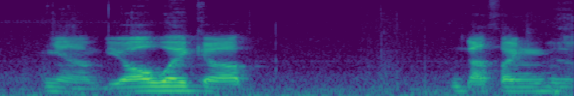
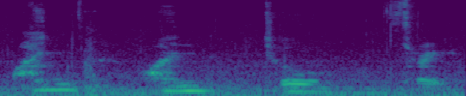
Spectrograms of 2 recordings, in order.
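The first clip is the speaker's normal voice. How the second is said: counting under his breath; 10 dB quieter, much slower than usual. Acted. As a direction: count quietly to yourself. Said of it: "You hear him counting under his breath".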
